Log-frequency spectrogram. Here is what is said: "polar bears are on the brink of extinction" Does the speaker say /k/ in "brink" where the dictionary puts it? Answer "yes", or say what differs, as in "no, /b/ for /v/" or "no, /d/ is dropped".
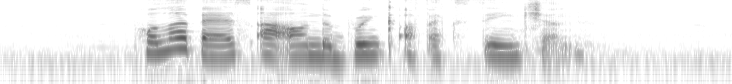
yes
